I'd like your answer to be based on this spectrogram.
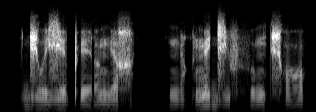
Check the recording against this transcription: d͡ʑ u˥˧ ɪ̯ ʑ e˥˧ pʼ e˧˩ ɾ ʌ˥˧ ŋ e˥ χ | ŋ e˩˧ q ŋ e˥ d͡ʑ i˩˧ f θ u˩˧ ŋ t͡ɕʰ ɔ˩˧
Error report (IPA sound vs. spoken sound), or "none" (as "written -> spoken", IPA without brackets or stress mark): none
